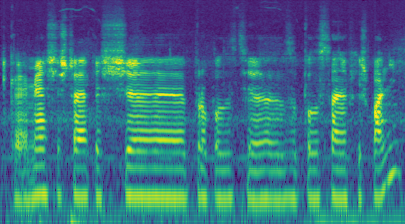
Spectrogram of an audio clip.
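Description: A man interviewing from inside a moving car, asking questions in a halting way and rephrasing as he goes. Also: mid-range voice, completely flat delivery, creaky. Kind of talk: casual interview. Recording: distant, dull sound with loud road noise.

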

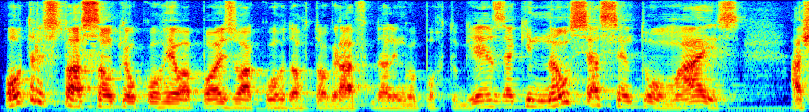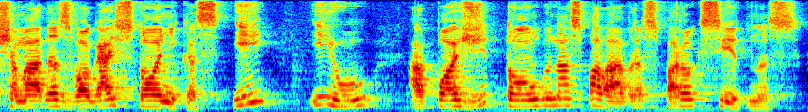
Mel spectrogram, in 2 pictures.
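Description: A man's voice: on the high side, expressive, normal speed. A man from Brazil giving a recorded lesson as a teacher, explaining step by step and addressing viewers directly. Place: educational studio.

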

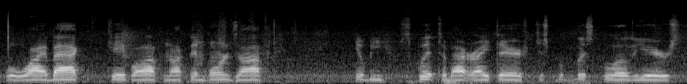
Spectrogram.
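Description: Speaking in a low, completely flat voice, this man takes his time as he explains an outdoor taxidermy job for the camera. The background is noisy, and he's out on concrete next to a building. His talk is plain and casual, full of fillers as he works things out aloud.

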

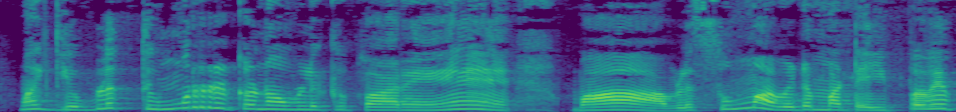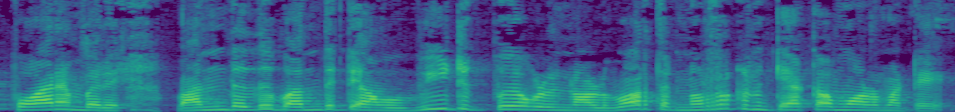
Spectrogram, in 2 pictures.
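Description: A woman's voice: high voice, vocal fry, fairly bright tone. A woman voicing a hot-tempered young married daughter in a cartoon who speaks indignantly and defiantly. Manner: indignant, defiant, quick to anger. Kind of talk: cartoon voice acting.

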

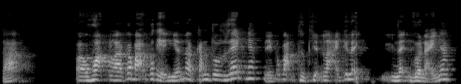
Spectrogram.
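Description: A woman talks viewers through a screen-recorded software tutorial at a fast clip. Her delivery is chatty and full of small fillers and pointing words as she clicks around. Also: medium pitch, lively intonation. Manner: chatty, fillers, many "đây này" pointers. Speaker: video editing tutor.

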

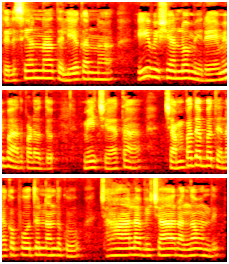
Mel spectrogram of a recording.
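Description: A woman voicing a courteous young man who teases gently and wryly. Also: medium pitch, fairly even intonation, unhurried, slight background noise, lightly acted. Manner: courteous, wry. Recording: echoey room.

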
